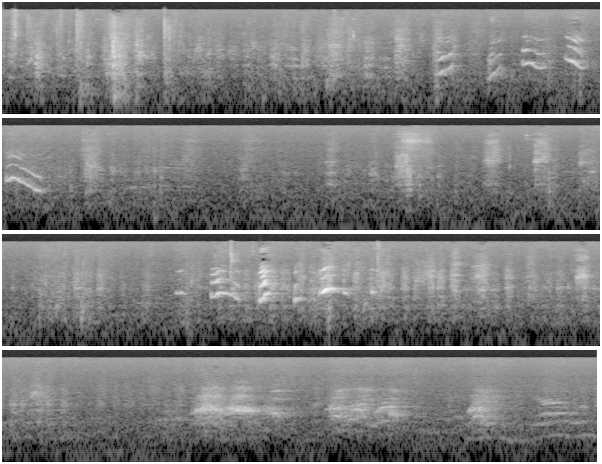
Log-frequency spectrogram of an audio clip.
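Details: Dogs kept as pets, with irregular breathy panting bursts about twice a second, broken by high, squeaky rising-and-falling whines around the fourth and eleventh seconds and again near the end, heard indoors.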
